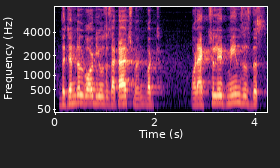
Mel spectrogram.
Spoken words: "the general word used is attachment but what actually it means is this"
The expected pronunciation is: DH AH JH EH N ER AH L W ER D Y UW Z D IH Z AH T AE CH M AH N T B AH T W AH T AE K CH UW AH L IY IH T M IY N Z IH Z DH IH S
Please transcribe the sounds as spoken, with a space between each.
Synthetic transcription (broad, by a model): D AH JH EH N ER AH L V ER D Y UW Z IH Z AH T AE CH M AH N T B AH T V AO T AE K CH UW AH L IY IH T M IY N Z IH Z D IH S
